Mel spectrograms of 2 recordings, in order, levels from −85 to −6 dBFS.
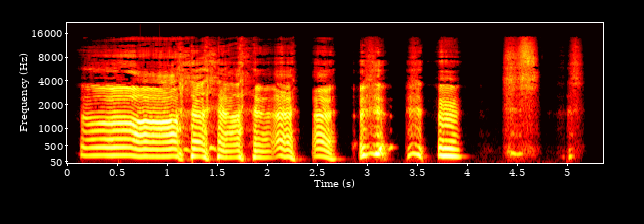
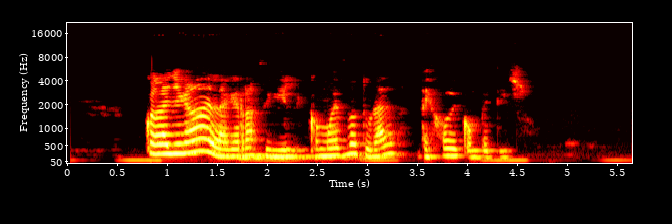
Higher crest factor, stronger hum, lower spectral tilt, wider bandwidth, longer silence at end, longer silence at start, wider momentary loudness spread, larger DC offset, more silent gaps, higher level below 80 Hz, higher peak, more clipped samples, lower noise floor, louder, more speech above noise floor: about the same, 14 dB vs 18 dB; neither; second, -4 dB/octave vs -9 dB/octave; first, 14.5 kHz vs 5.6 kHz; second, 0.25 s vs 1.05 s; second, 0.15 s vs 0.6 s; about the same, 14 LU vs 16 LU; neither; neither; about the same, -62 dBFS vs -66 dBFS; about the same, 0 dBFS vs 0 dBFS; neither; second, -38 dBFS vs -59 dBFS; first, -13 LUFS vs -17 LUFS; second, 23 dB vs 42 dB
